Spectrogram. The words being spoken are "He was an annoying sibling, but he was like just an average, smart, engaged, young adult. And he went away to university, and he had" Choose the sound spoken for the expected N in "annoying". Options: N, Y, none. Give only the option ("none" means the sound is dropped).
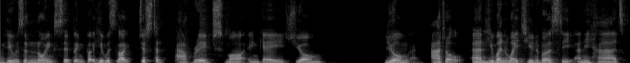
none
